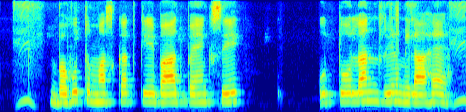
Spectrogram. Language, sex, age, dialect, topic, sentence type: Hindi, female, 36-40, Garhwali, banking, statement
